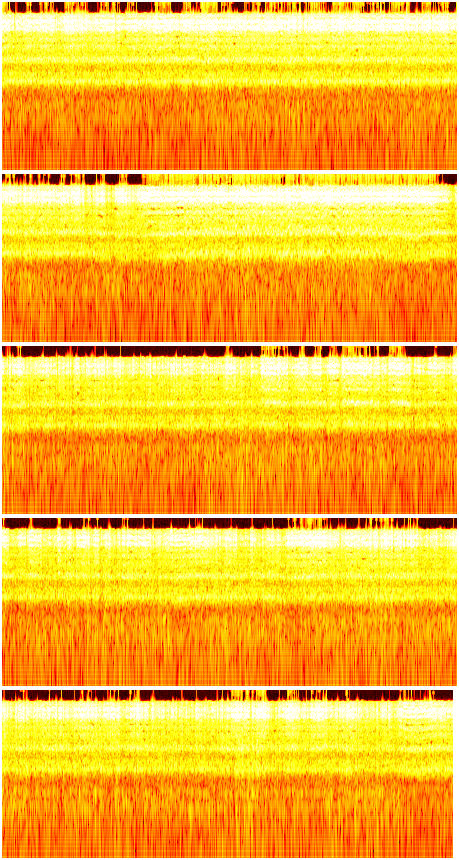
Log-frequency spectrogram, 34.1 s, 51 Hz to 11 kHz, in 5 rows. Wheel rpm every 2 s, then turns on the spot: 230, 230, 230, 240, 210, 200, 210, 230, 240, 230, 230, 230, 230, 230, 230, 230, 230.
none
